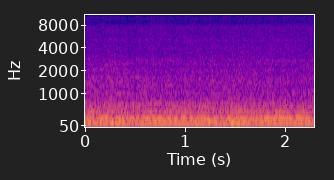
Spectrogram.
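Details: Maytag Neptune gas dryer on quick dry after gas valve solenoid repair fixed reignition: steady, even low hum with no knocking, squeal or scraping; normal.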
